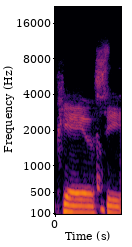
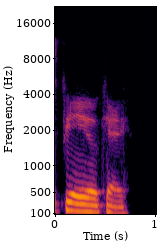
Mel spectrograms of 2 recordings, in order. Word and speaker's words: PAOK: Yeah, I said C instead of K. It's PAOK.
